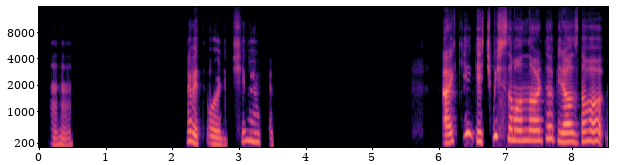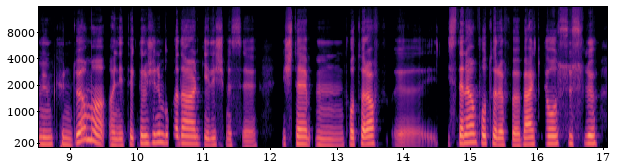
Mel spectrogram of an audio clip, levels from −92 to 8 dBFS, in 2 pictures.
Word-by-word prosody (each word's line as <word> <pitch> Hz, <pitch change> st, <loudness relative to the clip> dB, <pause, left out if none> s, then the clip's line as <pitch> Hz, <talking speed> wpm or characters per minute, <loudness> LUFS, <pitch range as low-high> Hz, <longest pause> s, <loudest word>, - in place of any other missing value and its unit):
Hı 175 Hz, -3 st, -10 dB
hı. 160 Hz, -1 st, -7 dB, 1.7 s
Evet, 230 Hz, -6 st, +1 dB
o 190 Hz, -2 st, -3 dB
öyle 170 Hz, -2 st, -1 dB
bir 150 Hz, -, -14 dB
şey 240 Hz, -, -8 dB
mümkün. 235 Hz, -4 st, -5 dB, 2.5 s
Belki 400 Hz, -, +4 dB
geçmiş 335 Hz, -, +2 dB
zamanlarda 270 Hz, +1 st, +2 dB
biraz 230 Hz, -2 st, +4 dB
daha 250 Hz, +1 st, +3 dB
mümkündü 175 Hz, +1 st, -2 dB
ama, 265 Hz, -8 st, +1 dB
hani, 155 Hz, -1 st, -4 dB
teknolojinin 195 Hz, +6 st, -2 dB
bu -, -, -3 dB
kadar 195 Hz, -2 st, +1 dB
gelişmesi, 155 Hz, -7 st, -8 dB, 0.4 s
işte, 180 Hz, 0 st, 0 dB
emm, 155 Hz, -2 st, -9 dB
fotoğraf 180 Hz, +3 st, +2 dB, 0.3 s
ııı, 455 Hz, -, -12 dB, 0.4 s
istenen 210 Hz, +2 st, +2 dB
fotoğrafı, 165 Hz, -8 st, 0 dB
belki 175 Hz, +2 st, +1 dB
de 190 Hz, -, -1 dB
o 190 Hz, 0 st, +3 dB
süslü, 195 Hz, 0 st, -2 dB
190 Hz, 105 wpm, -22 LUFS, 170-230 Hz, 2.5 s, Belki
